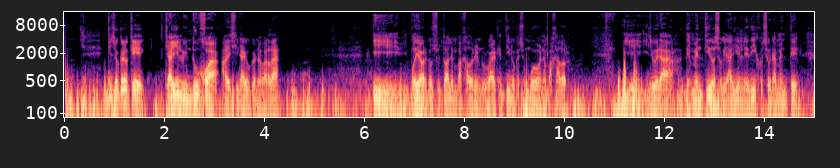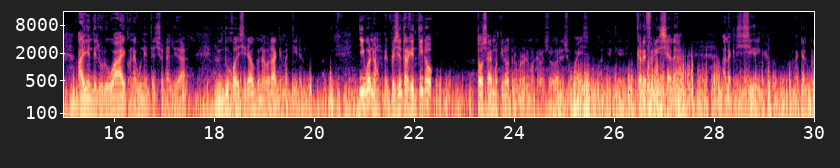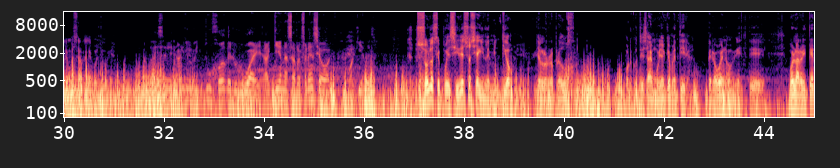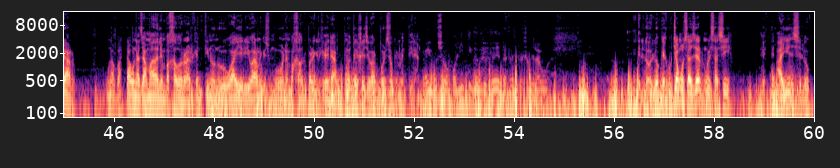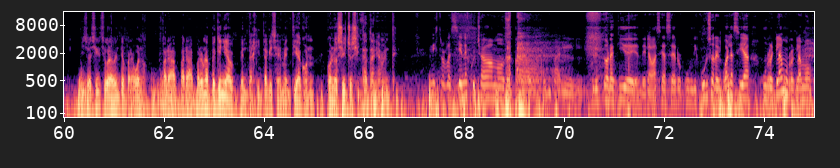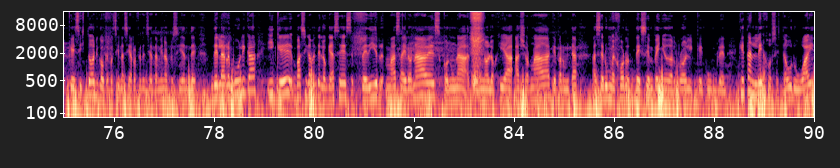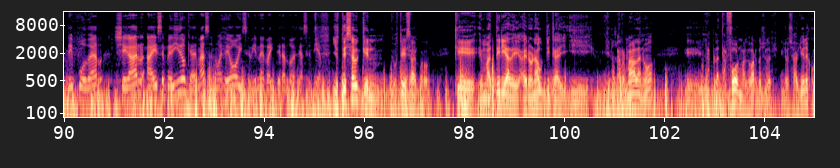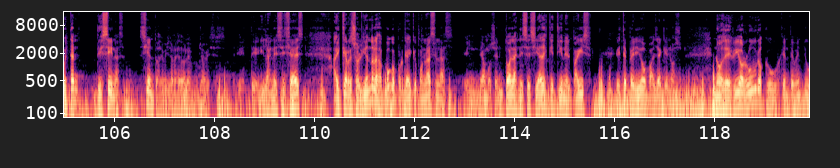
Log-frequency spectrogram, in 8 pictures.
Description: Declaraciones del ministro de Defensa Nacional, Javier García
Luego dialogó con la prensa.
